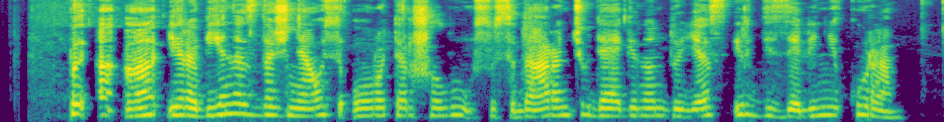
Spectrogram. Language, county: Lithuanian, Šiauliai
